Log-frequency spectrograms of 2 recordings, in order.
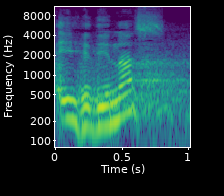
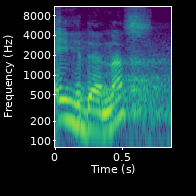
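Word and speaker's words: اهدنا: Ihdi dibacanya ihda. Nah, ini menyalahi tajwid. Ihdanas, nah, salah ada. Kurang ihdinas, nya ihdanas.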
